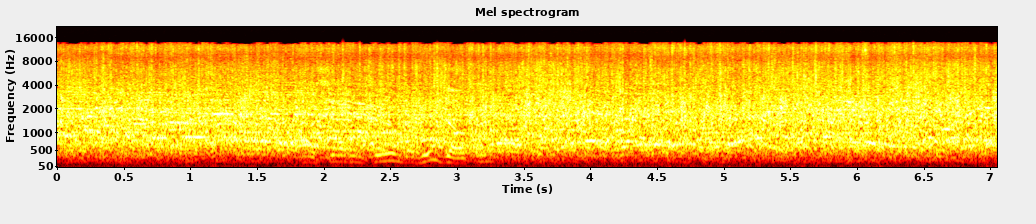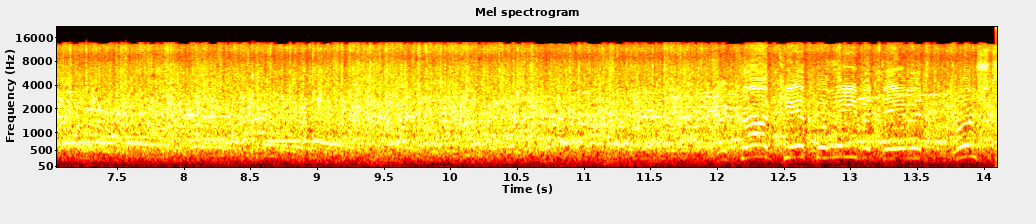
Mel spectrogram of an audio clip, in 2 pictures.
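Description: A large crowd cheers and claps loudly.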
